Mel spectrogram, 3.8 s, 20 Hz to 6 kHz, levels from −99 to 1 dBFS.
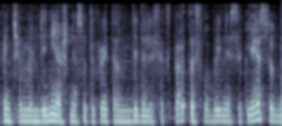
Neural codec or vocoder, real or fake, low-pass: codec, 44.1 kHz, 3.4 kbps, Pupu-Codec; fake; 5.4 kHz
